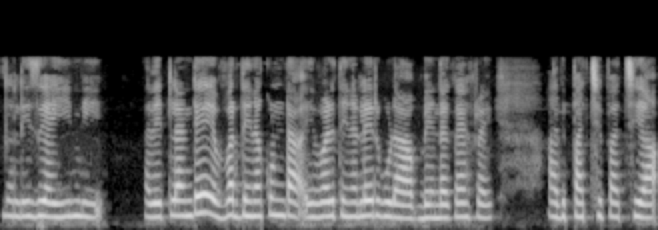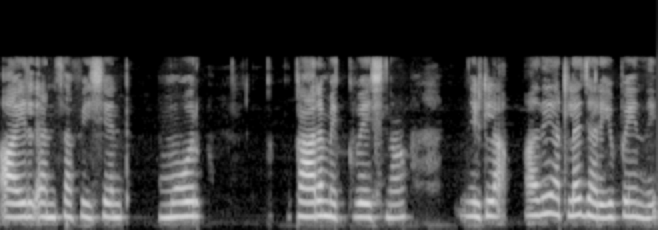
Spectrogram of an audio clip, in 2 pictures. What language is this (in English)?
Telugu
